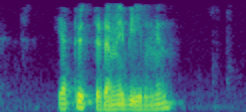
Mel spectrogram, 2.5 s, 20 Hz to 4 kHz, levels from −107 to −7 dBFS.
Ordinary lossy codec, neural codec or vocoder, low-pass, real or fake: MP3, 32 kbps; none; 3.6 kHz; real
